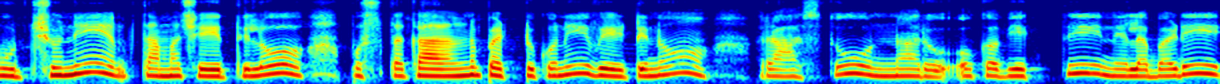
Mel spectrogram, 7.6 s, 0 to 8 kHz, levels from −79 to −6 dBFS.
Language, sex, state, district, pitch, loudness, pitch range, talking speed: Telugu, female, Andhra Pradesh, Chittoor, 210 Hz, -17 LUFS, 205-245 Hz, 95 wpm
